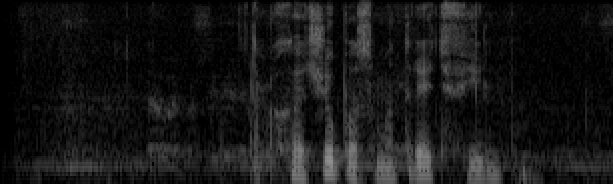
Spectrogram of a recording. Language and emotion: Russian, neutral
